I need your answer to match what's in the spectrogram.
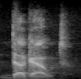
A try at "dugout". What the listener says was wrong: Okay, connect that sound instead of saying dug out. Dugout. Like it's one blah.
